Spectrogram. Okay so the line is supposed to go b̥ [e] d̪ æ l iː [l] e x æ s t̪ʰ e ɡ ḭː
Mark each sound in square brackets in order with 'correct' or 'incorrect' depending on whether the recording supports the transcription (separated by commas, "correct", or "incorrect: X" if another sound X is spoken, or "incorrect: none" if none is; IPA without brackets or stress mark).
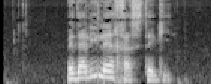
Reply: correct, correct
